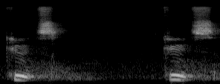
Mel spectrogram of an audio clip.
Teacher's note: the stress will go to the second syllable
